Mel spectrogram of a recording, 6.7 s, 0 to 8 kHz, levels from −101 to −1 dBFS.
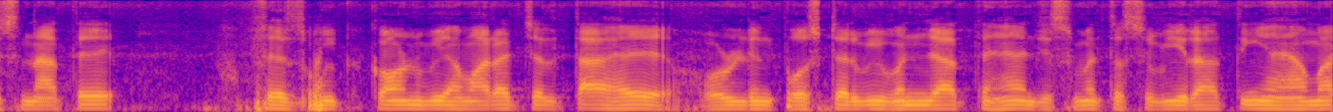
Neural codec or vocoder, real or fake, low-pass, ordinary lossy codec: codec, 16 kHz, 4 kbps, FunCodec, trained on Chinese and English, 50 frames a second; fake; none; none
